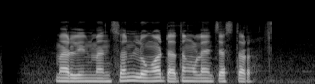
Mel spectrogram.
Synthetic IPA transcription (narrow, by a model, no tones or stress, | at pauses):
marlinmɛnsɔnluŋɔɖ̥ä̤t̪əŋlɛɲt͡ʃɛst̪ər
